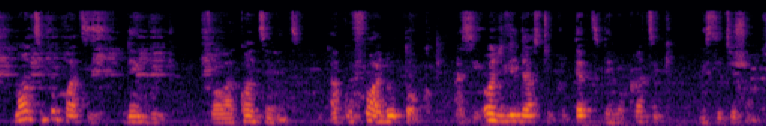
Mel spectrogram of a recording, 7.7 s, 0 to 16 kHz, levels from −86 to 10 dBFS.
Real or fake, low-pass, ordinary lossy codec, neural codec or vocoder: fake; 14.4 kHz; MP3, 48 kbps; vocoder, 44.1 kHz, 128 mel bands every 256 samples, BigVGAN v2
